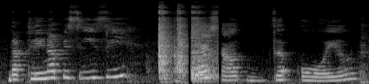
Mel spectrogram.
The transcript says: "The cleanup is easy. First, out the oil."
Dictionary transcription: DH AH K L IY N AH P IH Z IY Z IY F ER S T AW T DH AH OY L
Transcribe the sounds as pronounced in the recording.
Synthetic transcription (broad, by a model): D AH K L IY N AH P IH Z IY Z IY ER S AW T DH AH OY L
